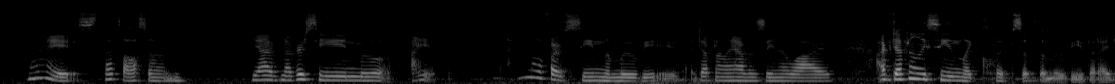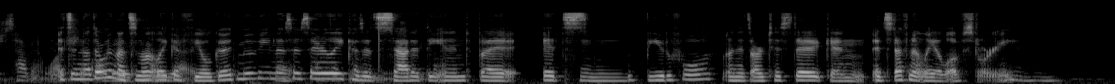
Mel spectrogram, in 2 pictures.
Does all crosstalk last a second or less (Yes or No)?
No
